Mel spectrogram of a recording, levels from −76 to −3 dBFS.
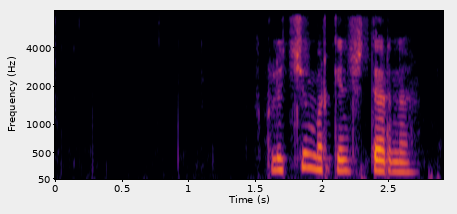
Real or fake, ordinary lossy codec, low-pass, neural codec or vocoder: fake; AAC, 32 kbps; 7.2 kHz; codec, 16 kHz, 4.8 kbps, FACodec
